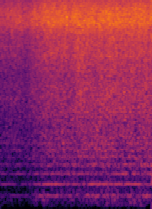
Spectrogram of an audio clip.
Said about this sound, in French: Au large des côtes yéménites, les aéronefs font leurs allers-retours sur les porte-avions. Des vols d'exercice.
